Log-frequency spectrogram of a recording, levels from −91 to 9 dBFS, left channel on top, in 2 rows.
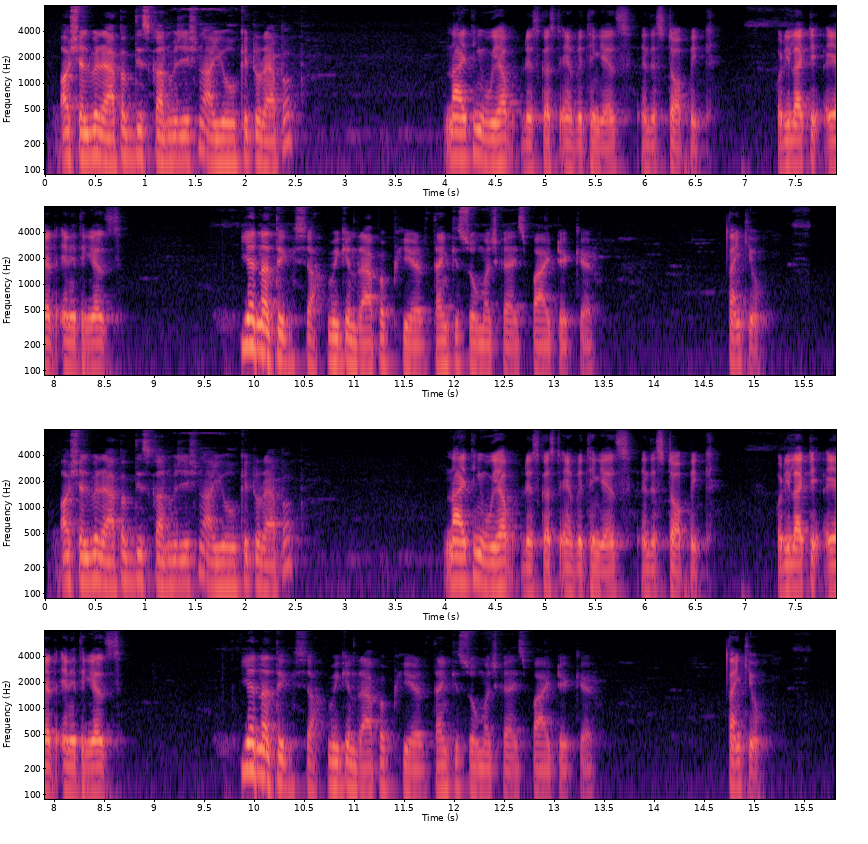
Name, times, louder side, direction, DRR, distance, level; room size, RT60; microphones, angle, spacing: voice 1, 0.1-2.5 9.9-13.4, left 2 dB, 35° left, 0.5 m, -24 dB
voice 2, 4.0-6.5 7.3-8.6 14.7-15.1, right 1 dB, 10° right, 0.6 m, -23 dB
10.5 x 8.1 x 5.9 m
head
